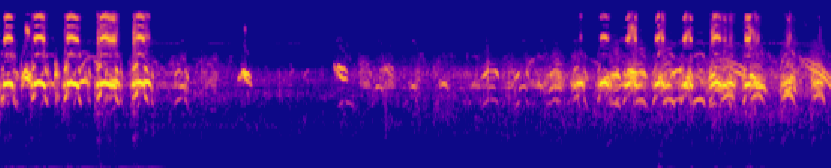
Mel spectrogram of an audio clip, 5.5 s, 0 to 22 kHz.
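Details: At the Dunrovin Ranch nest on 11 July 2018, an osprey with a live fish gives quick bursts of high, sharp chirps, then softer overlapping whistled notes that build again toward the end.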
